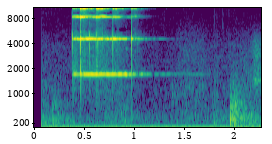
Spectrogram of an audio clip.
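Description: A small handbell rung quickly, about five strikes, its ringing dying away within a second; a bell rung to mark the start of the service as the priest enters.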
